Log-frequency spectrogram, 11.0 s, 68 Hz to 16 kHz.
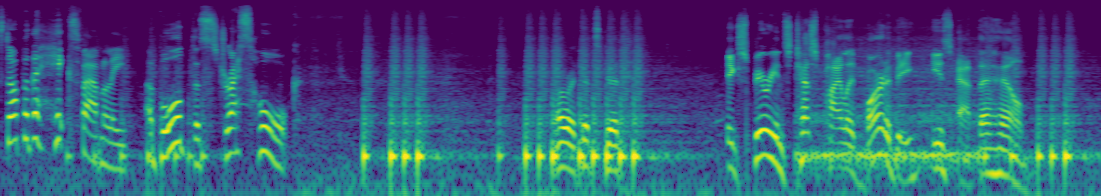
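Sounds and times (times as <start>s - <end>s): quick drum strikes: 0.6s - 2.5s, 3.5s - 6.9s, 7.8s - 11.0s.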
